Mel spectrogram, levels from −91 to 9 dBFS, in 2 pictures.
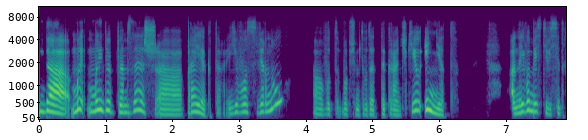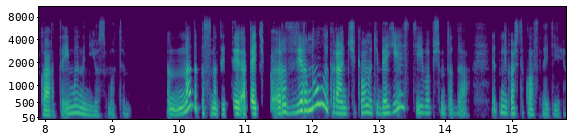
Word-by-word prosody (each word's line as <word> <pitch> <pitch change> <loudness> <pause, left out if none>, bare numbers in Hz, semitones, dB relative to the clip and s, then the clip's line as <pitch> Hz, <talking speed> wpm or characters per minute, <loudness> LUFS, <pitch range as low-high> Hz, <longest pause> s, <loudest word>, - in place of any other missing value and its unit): Да, 230 -3 +9
мы, 275 +5 +3
мы 240 +5 +4
любим 240 -7 +2
знаешь, 255 +1 -1
а 145 -1 -1
проектор. 210 -8 -1
Его 210 +7 -3
свернул. 230 - -1 0.5
А 155 -1 -5
вот, 155 +1 -10
в - - -16
общем-то, 150 -1 -9
вот 150 - -10
этот 140 0 -5
экранчик 140 - -6
и, 255 - +3
у, - - +1
и 290 - +6
нет. 170 - +2 0.7
А - - +2
на 180 - 0
его 230 +6 +4
месте 235 -6 -1
висит 165 +3 -9
карта, 135 -3 -3
и - - -5
мы 195 +2 -4
на 175 - -4
неё 130 -5 -9
смотрим. 125 - -20 0.5
Н 155 +1 -2
надо - - +2
посмотреть? 160 -4 -7
Ты 175 -2 +3
опять, 170 0 +2
э, 175 - 0
развернул 270 - +4
экранчик, 180 - -1
и - - -1
он 200 - 0
у - - -2
тебя 180 0 -3
есть. 320 - -4
И, - - -4
общем-то, 190 -2 -10
да. - - -13 0.3
Это, 205 - -8
мне 185 - -6
кажется, 170 -1 -6
классная 155 -2 -9
идея. 150 +2 -17
190 Hz, 195 wpm, -23 LUFS, 155-230 Hz, 0.7 s, Да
